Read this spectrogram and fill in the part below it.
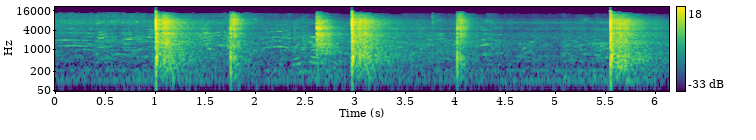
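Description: Fireworks burst with sharp bangs that echo outdoors.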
